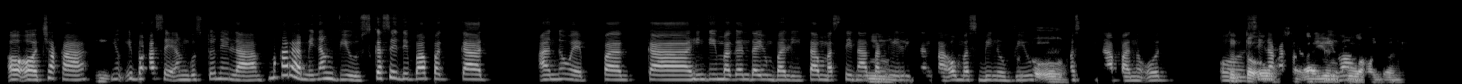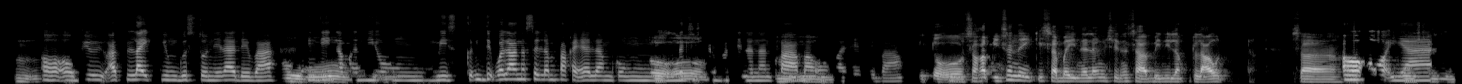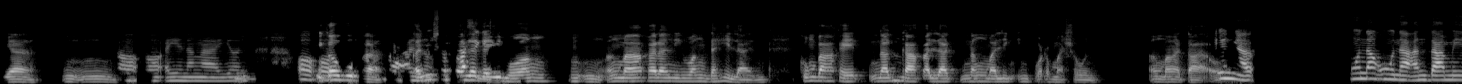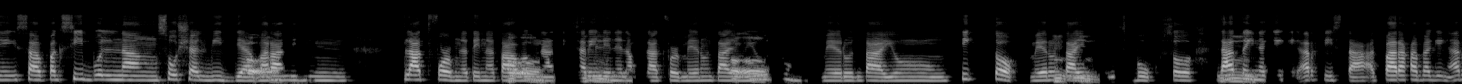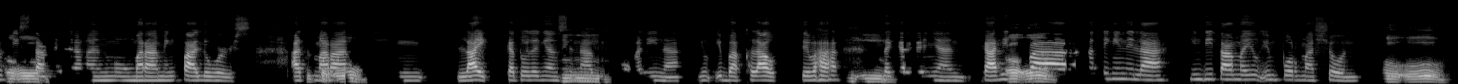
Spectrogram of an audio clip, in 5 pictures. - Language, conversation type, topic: Filipino, unstructured, Paano mo mahihikayat ang iba na maging responsable sa pagbabahagi ng impormasyon?
- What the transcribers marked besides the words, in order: distorted speech; wind; static; in English: "clout"; other background noise; in English: "clout"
